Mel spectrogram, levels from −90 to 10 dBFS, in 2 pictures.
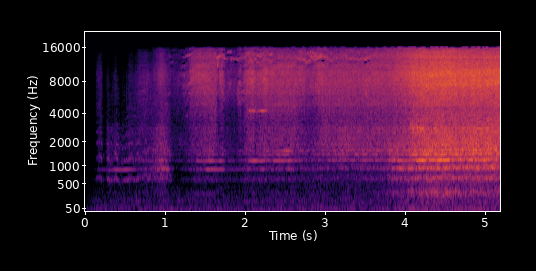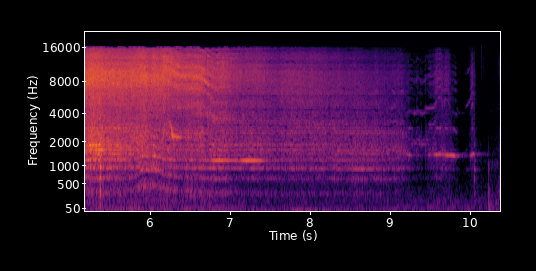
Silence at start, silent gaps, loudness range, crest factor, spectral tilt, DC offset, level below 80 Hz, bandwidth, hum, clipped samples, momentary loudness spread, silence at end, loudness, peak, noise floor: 0.9 s; none; 16 LU; 20 dB; 4 dB/octave; under 0.1%; -64 dBFS; 16 kHz; none; under 0.1%; 23 LU; 0.35 s; -16 LUFS; -2 dBFS; -56 dBFS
